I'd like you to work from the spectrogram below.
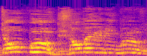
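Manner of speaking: mock cop order. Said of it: "And they're like".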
